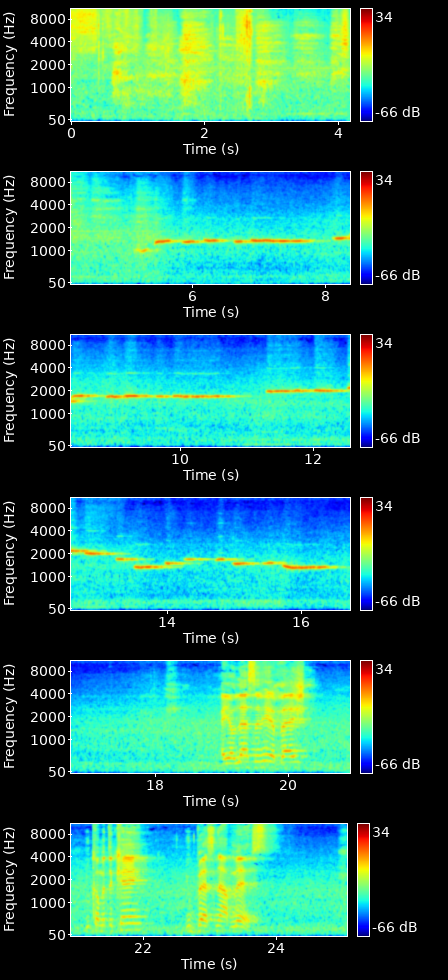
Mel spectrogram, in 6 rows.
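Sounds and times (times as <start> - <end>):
man whistling a slow tune: 5.2 - 16.8.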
